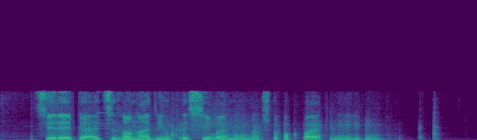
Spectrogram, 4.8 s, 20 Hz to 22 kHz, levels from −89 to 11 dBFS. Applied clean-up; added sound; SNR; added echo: neural mask model RNNoise.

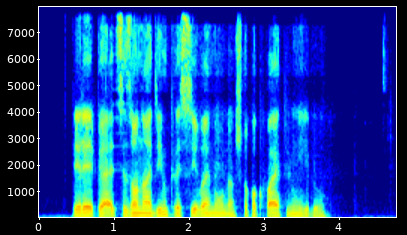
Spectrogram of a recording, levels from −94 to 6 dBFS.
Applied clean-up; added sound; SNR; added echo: neural mask model DeepFilterNet 3.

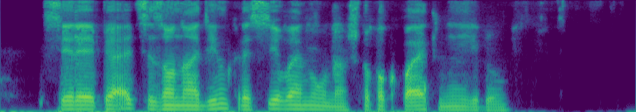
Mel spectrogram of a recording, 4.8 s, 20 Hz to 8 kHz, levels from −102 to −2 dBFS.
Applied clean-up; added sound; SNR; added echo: neural mask model Resemble Enhance denoiser.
